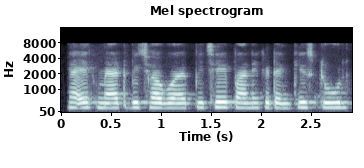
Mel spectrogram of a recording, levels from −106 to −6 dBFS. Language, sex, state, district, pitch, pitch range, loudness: Hindi, female, Delhi, New Delhi, 215 Hz, 205-220 Hz, -15 LUFS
